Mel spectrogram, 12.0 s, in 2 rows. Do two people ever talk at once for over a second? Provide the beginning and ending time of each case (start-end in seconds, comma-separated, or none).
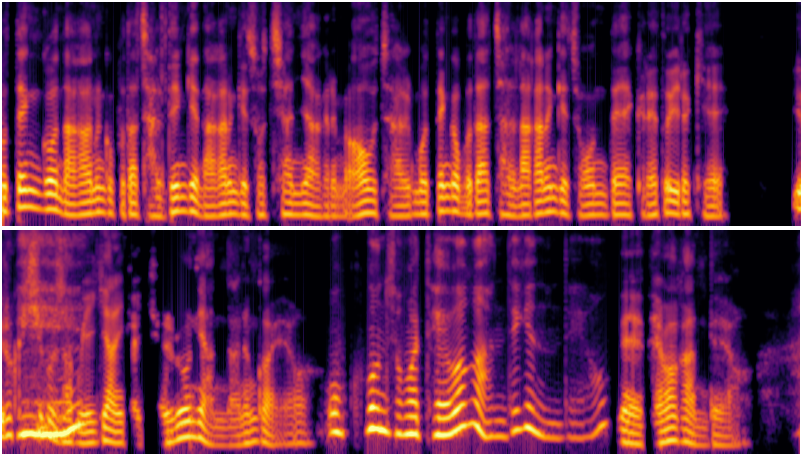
none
